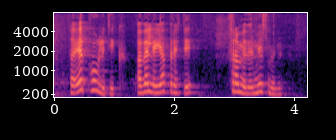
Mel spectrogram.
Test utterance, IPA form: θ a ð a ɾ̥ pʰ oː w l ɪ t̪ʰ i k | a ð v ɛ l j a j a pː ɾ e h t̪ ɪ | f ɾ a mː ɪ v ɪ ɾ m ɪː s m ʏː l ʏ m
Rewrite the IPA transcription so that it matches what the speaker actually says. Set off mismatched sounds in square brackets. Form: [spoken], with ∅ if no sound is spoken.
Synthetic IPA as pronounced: θ a ð [ɛ] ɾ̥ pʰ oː w l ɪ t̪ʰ i k | a ð v ɛ l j a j a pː ɾ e h t̪ ɪ | f ɾ a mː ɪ v ɪ ɾ m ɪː s m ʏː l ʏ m

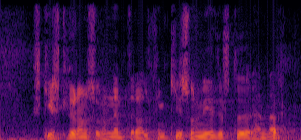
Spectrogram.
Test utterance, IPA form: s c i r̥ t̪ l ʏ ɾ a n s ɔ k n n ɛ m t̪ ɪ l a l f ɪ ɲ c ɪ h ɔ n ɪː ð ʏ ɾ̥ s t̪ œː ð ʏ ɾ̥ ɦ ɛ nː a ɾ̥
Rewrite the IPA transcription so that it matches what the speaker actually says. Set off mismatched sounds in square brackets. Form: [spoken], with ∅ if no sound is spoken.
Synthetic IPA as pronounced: s c i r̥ t̪ l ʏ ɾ a n s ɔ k n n ɛ m t̪ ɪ [ɾ] a l f [i] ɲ c ɪ [s] ɔ n ɪː ð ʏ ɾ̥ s t̪ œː ð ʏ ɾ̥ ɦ ɛ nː a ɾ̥

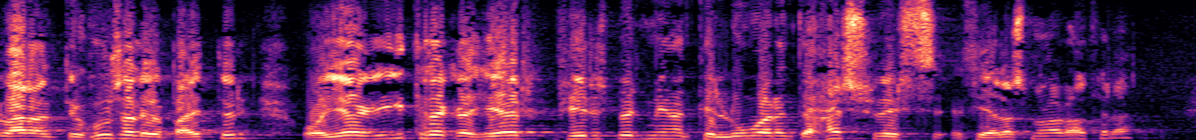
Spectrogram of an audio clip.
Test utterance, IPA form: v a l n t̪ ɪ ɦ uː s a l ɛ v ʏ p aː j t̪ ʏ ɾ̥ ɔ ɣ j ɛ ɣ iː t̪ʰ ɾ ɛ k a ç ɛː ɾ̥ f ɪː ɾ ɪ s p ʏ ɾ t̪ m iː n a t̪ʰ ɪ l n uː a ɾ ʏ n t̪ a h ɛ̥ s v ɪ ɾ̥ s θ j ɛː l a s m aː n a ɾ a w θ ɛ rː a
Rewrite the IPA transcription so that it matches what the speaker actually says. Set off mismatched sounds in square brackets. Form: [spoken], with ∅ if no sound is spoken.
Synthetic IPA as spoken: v a [ɾ] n t̪ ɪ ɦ uː s a l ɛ [ɣ] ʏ p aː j t̪ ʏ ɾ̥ ɔ ɣ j ɛ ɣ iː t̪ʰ ɾ ɛ k a ç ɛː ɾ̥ f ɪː ɾ ɪ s p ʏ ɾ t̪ m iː n a t̪ʰ ɪ l n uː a ɾ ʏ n t̪ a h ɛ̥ s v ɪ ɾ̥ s θ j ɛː l a s m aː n a ɾ a w θ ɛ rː a

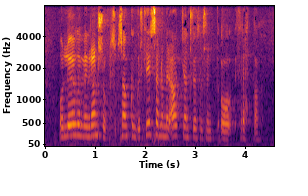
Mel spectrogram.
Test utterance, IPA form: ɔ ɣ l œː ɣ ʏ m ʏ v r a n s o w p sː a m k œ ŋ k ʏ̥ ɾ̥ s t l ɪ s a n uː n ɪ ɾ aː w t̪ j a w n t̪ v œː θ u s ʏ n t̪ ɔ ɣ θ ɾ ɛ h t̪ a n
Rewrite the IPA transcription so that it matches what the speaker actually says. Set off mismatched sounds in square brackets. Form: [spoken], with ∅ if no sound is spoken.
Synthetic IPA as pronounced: ɔ ɣ l œː ɣ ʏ m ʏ v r a n s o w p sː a m k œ ŋ k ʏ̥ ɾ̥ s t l ɪ s a n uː [m] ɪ ɾ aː w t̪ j a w n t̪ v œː θ u s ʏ n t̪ ɔ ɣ θ ɾ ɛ h t̪ a n

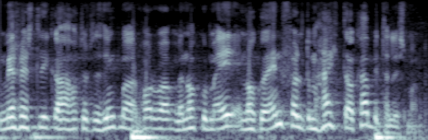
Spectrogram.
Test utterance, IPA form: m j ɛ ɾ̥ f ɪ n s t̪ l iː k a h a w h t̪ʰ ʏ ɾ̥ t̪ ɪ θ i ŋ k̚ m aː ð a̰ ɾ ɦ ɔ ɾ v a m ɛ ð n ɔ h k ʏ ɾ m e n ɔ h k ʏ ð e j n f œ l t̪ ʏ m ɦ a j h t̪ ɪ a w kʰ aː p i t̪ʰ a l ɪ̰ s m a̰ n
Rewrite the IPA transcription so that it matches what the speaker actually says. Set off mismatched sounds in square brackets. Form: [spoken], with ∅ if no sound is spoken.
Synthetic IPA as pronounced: m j ɛ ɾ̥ f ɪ n s t̪ l iː k a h a w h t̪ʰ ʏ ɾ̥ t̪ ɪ θ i ŋ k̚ m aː ð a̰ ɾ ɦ ɔ ɾ v a m ɛ ð n ɔ h k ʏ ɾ m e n ɔ h k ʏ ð e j n f œ l t̪ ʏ m ɦ a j h t̪ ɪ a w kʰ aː p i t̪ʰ a l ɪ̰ s m a̰ n

